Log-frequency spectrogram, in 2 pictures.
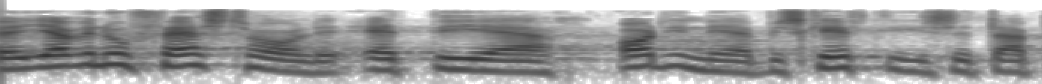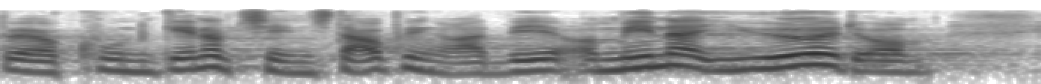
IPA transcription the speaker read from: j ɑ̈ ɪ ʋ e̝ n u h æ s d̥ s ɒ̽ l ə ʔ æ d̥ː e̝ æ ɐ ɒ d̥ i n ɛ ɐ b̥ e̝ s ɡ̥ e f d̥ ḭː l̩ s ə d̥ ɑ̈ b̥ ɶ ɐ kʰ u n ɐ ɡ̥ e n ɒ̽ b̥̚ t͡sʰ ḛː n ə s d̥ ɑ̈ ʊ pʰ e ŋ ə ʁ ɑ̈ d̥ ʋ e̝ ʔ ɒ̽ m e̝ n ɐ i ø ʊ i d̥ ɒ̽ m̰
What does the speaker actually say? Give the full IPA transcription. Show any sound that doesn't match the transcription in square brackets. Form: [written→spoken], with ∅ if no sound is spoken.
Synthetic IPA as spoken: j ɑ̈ ɪ ʋ e̝ n u [h→f] æ s d̥ [s→h] ɒ̽ l ə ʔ æ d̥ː e̝ æ ɐ ɒ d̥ i n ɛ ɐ b̥ e̝ s ɡ̥ e f d̥ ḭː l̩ s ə d̥ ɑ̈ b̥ ɶ ɐ kʰ u n [ɐ→ə] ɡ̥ e n ɒ̽ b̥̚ t͡sʰ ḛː n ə s d̥ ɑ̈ ʊ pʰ e ŋ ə ʁ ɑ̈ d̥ ʋ e̝ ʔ ɒ̽ m e̝ n ɐ i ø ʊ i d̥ ɒ̽ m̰

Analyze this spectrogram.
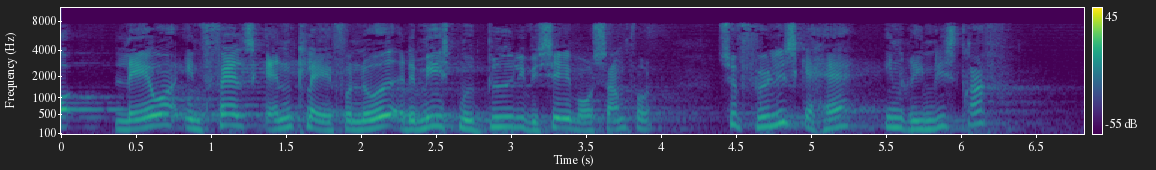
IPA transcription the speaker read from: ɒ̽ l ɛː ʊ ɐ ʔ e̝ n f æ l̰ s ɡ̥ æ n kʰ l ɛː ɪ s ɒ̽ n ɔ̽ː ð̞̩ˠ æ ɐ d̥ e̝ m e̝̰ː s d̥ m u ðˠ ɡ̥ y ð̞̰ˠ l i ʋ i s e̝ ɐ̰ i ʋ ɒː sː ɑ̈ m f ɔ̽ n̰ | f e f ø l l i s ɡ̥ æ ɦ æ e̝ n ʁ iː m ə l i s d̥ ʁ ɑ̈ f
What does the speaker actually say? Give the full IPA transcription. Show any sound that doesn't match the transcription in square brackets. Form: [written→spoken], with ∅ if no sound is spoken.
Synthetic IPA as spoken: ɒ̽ l ɛː ʊ ɐ ʔ e̝ n f æ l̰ s ɡ̥ æ n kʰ l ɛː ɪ [s→f] ɒ̽ n ɔ̽ː ð̞̩ˠ æ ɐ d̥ e̝ m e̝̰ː s d̥ m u ðˠ [ɡ̥→b̥] y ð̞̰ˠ l i ʋ i s e̝ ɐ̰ i ʋ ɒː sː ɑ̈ m f ɔ̽ n̰ | [f→s] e f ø l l i s ɡ̥ æ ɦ æ e̝ n ʁ iː m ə l i s d̥ ʁ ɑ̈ f

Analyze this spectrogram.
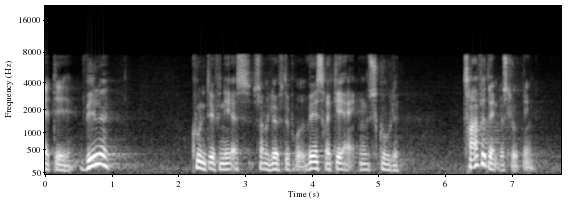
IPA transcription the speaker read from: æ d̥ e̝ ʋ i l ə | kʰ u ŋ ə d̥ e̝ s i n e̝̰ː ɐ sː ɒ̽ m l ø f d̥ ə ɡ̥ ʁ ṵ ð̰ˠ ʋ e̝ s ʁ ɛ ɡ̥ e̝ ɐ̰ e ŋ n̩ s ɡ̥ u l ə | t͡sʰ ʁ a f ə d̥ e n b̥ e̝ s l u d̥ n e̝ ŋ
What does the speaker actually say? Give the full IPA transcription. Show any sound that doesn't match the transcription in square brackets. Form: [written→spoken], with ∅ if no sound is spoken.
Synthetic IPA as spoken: æ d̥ e̝ ʋ i l ə | kʰ u [ŋ→n] ə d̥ e̝ [s→f] i n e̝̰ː ɐ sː ɒ̽ m l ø f d̥ ə [ɡ̥→b̥] ʁ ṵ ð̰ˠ ʋ e̝ s ʁ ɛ ɡ̥ e̝ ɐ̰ e ŋ n̩ s ɡ̥ u l ə | t͡sʰ ʁ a f ə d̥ e n b̥ e̝ s l u d̥ n e̝ ŋ

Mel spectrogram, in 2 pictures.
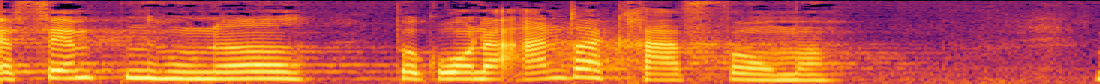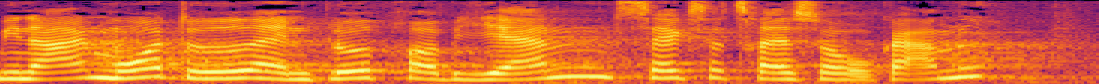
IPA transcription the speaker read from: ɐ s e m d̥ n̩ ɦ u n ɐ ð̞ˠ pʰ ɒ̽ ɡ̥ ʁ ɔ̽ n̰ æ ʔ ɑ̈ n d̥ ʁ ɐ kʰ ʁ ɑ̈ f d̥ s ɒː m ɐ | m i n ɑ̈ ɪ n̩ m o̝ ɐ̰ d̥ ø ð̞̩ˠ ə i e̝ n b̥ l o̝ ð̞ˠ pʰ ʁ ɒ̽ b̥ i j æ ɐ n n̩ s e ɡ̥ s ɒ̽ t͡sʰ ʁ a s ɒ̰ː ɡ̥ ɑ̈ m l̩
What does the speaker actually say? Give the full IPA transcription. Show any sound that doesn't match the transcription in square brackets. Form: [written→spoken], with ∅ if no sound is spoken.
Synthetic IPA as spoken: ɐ [s→f] e m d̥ n̩ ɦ u n ɐ ð̞ˠ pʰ ɒ̽ ɡ̥ ʁ ɔ̽ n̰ æ ʔ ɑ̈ n d̥ ʁ ɐ kʰ ʁ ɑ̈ f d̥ [s→f] ɒː m ɐ | m i n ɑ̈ ɪ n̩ m o̝ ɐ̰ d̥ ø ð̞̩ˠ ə [i→æ] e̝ n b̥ l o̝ ð̞ˠ pʰ ʁ ɒ̽ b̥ i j æ ɐ n n̩ s e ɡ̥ s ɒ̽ t͡sʰ ʁ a s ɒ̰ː ɡ̥ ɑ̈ m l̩

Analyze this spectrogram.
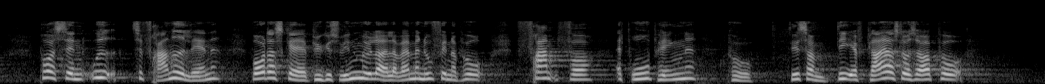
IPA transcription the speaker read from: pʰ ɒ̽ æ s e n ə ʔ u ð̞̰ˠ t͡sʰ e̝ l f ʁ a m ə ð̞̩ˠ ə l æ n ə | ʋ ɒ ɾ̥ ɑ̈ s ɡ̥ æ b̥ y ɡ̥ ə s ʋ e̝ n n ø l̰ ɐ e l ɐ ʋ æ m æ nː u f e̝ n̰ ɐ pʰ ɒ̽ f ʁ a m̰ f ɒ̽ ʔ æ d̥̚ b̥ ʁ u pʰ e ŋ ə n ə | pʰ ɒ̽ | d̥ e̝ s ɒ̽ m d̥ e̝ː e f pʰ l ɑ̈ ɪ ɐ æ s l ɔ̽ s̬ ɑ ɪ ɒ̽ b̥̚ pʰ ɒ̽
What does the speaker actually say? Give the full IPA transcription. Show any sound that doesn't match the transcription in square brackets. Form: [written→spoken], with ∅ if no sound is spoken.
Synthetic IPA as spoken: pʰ ɒ̽ æ s e n ə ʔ u ð̞̰ˠ t͡sʰ e̝ l f ʁ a m ə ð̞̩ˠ ə l æ n ə | ʋ ɒ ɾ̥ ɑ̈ s ɡ̥ æ b̥ y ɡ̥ ə s ʋ e̝ n [n→m] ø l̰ ɐ e l ɐ ʋ æ m æ nː u f e̝ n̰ ɐ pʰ ɒ̽ f ʁ a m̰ f ɒ̽ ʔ æ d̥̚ b̥ ʁ [u→uː] pʰ e ŋ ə n ə | pʰ ɒ̽ | d̥ e̝ s ɒ̽ m d̥ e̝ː e f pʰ l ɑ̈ ɪ ɐ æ s l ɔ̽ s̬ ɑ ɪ ɒ̽ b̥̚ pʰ ɒ̽

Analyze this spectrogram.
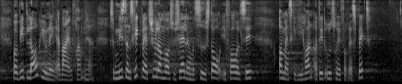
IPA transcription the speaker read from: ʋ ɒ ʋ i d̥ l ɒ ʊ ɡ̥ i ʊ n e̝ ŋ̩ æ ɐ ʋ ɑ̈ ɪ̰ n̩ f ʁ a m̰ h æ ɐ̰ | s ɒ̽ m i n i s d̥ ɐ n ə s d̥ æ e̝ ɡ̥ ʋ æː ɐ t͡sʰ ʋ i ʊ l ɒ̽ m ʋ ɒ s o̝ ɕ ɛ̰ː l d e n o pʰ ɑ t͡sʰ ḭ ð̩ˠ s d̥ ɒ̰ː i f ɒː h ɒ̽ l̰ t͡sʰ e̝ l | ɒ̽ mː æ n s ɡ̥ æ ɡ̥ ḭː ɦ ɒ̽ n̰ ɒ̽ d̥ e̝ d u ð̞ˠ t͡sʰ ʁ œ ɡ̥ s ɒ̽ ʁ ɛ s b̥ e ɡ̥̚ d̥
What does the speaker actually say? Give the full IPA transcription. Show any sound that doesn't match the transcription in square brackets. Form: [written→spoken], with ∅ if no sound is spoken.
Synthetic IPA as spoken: ʋ ɒ ʋ i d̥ l ɒ ʊ ɡ̥ i ʊ n e̝ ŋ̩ æ ɐ ʋ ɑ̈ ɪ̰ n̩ f ʁ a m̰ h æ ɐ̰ | s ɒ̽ m i n i s d̥ ɐ n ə s [d̥→ɡ̥] æ e̝ ɡ̥ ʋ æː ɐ t͡sʰ ʋ i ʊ l ɒ̽ m ʋ ɒ s o̝ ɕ ɛ̰ː l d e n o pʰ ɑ t͡sʰ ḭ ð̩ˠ s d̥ ɒ̰ː i f ɒː h ɒ̽ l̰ t͡sʰ e̝ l | ɒ̽ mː æ n s ɡ̥ æ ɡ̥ ḭː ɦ ɒ̽ n̰ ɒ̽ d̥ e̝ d u ð̞ˠ t͡sʰ ʁ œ ɡ̥ [s→f] ɒ̽ ʁ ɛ s b̥ e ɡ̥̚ d̥

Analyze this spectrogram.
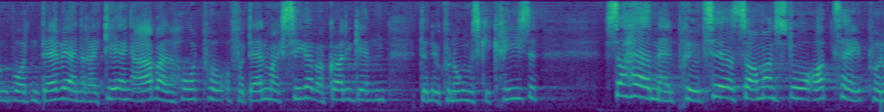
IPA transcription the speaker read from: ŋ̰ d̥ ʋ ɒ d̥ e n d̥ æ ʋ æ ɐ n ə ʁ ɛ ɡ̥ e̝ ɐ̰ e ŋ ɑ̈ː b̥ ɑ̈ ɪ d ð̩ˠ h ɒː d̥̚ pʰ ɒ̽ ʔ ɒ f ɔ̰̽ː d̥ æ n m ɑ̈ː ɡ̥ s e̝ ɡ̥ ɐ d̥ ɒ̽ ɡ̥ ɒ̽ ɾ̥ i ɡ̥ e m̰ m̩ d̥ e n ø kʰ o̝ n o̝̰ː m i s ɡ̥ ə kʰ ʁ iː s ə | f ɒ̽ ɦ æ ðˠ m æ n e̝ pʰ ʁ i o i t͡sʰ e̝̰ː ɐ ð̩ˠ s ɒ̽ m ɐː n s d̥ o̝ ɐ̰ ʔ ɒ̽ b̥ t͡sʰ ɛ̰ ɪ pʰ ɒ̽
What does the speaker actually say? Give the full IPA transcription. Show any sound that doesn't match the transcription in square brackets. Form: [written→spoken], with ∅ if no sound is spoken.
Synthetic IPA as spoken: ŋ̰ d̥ ʋ ɒ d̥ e n d̥ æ ʋ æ ɐ n ə ʁ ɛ ɡ̥ e̝ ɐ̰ e ŋ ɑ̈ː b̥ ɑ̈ ɪ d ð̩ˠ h ɒː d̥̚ pʰ ɒ̽ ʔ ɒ f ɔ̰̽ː d̥ æ n m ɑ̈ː ɡ̥ s e̝ ɡ̥ ɐ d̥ ɒ̽ ɡ̥ ɒ̽ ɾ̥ i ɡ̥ e [m̰→n̰] m̩ d̥ e n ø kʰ o̝ n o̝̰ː m i s ɡ̥ ə kʰ ʁ iː s ə | [f→s] ɒ̽ ɦ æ ðˠ m æ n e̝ pʰ ʁ i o i t͡sʰ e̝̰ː ɐ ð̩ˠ s ɒ̽ m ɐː n s d̥ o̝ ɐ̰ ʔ ɒ̽ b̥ t͡sʰ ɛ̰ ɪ pʰ ɒ̽

